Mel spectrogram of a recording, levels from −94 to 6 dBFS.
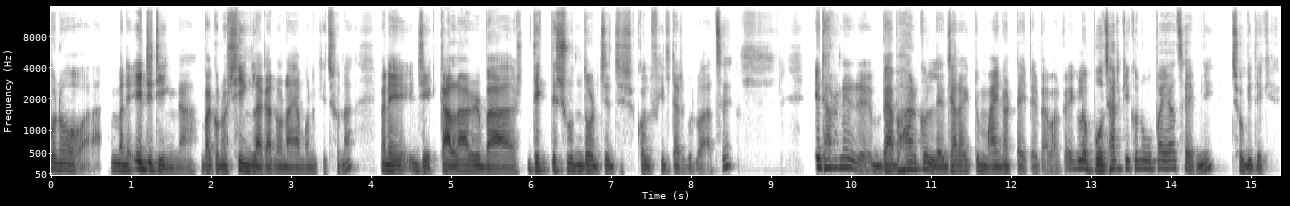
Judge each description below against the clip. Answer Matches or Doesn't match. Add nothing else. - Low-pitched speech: Matches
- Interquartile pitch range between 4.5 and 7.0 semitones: Matches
